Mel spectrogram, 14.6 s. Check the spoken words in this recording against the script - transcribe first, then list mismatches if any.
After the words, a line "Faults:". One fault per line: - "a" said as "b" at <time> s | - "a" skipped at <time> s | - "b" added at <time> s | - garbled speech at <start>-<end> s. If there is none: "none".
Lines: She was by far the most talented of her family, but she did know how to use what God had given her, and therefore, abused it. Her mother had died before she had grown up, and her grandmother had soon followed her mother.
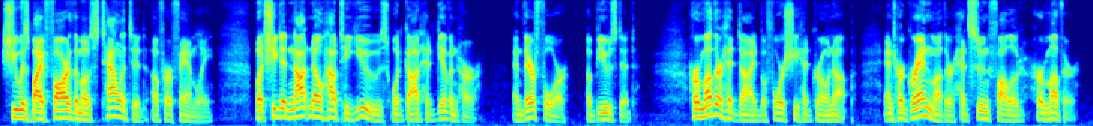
She was by far the most talented of her family, but she did not know how to use what God had given her, and therefore, abused it. Her mother had died before she had grown up, and her grandmother had soon followed her mother.
Faults:
- "not" added at 3.8 s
